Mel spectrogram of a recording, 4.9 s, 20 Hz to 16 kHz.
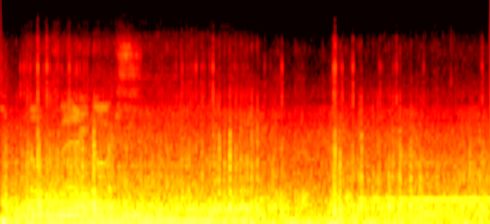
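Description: A 1962 Morris Minor's engine running steadily while the car is driven, a continuous low rumble with wind buffeting, heard alongside someone talking.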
